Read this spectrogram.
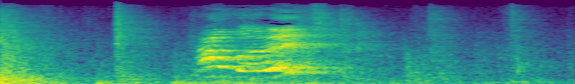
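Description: A woman shouts excitedly from a distance.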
